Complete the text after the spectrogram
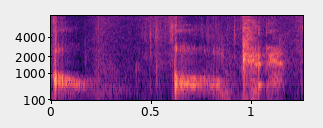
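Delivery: whispered, deflated climb-down; sheepish whisper. Retold or imitated. Commander realizing he's off the hook, whispered and sheepish. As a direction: let the wind out of him.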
